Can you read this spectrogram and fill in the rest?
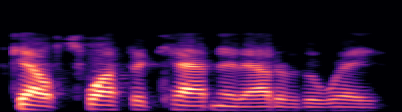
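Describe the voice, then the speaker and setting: A man reading scripted stage directions for an audio drama as narrator, in deliberate, dramatic short phrases. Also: mid-range voice, steady tone, no echo, highs cut off.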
